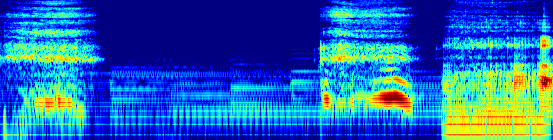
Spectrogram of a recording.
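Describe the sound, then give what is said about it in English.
A person imitates a woman's sharp, breathy gasp, drawing in air audibly a few times in quick succession, fairly loud, with a short quiet gap between the first and later gasps. “she would gasp.”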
